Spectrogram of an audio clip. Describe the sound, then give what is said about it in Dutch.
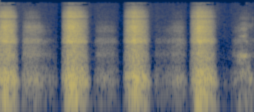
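Kapalabhati breathing: quick, forceful bursts of air pushed out through the nose while pulling in the belly, in a steady rhythm, about four sharp hissing exhalations in two seconds, fairly loud, with softer passive inhales between them. “Dat is dat je heel snel door je neus gaat uitademen en je trekt je buik in.”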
